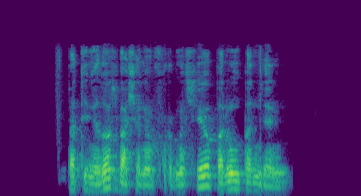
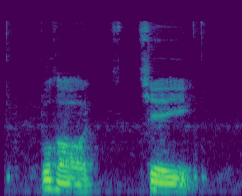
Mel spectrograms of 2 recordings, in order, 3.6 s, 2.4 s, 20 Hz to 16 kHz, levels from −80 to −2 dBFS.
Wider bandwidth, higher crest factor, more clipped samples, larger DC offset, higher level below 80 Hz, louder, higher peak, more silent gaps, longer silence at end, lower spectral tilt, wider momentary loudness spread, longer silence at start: second, 7.8 kHz vs 11.5 kHz; about the same, 20 dB vs 16 dB; neither; neither; second, -58 dBFS vs -52 dBFS; about the same, -23 LUFS vs -23 LUFS; first, -4 dBFS vs -8 dBFS; neither; first, 0.7 s vs 0.35 s; second, -5.5 dB/octave vs -7.5 dB/octave; second, 8 LU vs 12 LU; first, 0.55 s vs 0.05 s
